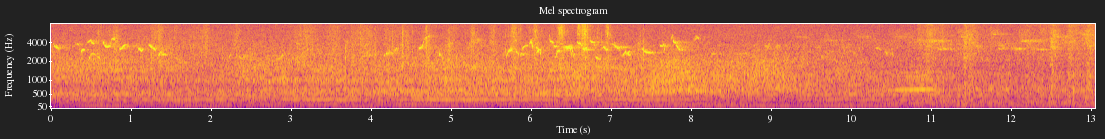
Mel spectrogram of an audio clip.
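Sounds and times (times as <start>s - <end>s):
outdoor background hiss: 0.0s - 13.0s
small bird chirping: 4.2s - 8.0s.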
